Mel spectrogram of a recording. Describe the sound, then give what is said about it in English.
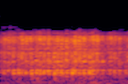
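An old car engine runs steadily in a scene of the radio show The Great Gildersleeve, a dense, rattling mechanical drone with a slight uneven chug, holding at a constant moderate loudness throughout, with no voices. The car is said to have been bought around the time Mr. Roosevelt was elected. “who did you buy this car from, Rochester?”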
